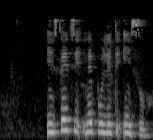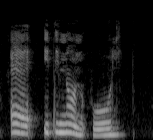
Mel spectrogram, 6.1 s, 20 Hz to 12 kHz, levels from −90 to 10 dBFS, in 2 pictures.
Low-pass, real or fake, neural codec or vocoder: 7.2 kHz; real; none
